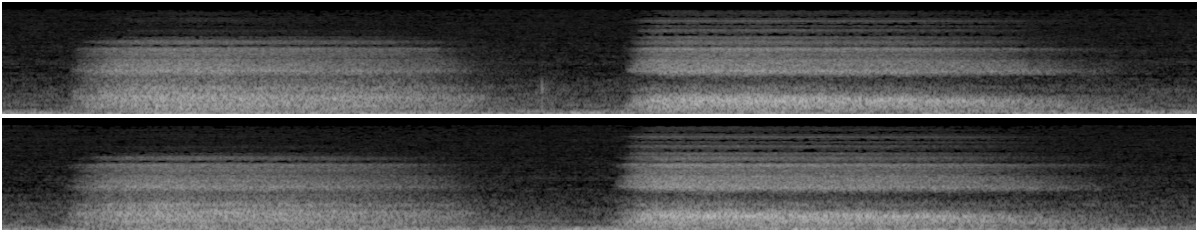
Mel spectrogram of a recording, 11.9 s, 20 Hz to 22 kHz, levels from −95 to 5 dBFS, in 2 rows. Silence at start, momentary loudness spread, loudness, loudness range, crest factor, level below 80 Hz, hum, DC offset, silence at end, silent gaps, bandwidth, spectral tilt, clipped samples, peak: 0 s; 19 LU; -30 LUFS; 4 LU; 18 dB; -42 dBFS; none; under 0.1%; 0 s; none; 16.5 kHz; -4.5 dB/octave; under 0.1%; -14 dBFS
